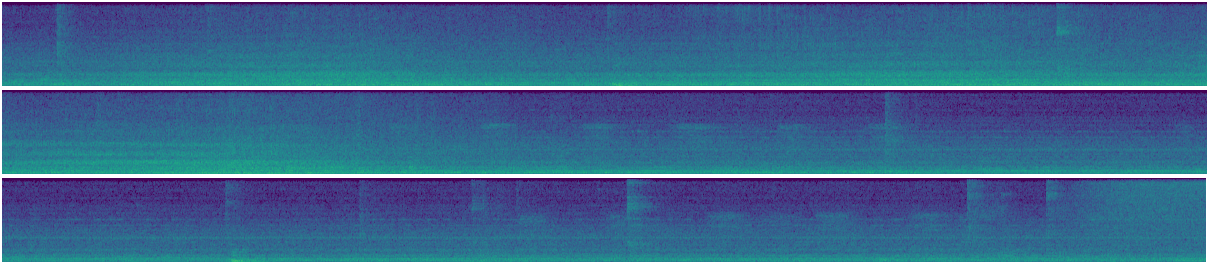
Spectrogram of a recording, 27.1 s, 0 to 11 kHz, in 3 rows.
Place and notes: Porto, Rua de Miguel Bombarda - lavandaria olimpica
at the door of a laundry business. small room, a table for taking orders, one old, run-down, commercial washing machine doing it's cycle, puffing and steaming.
Porto, Portugal, 30 September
